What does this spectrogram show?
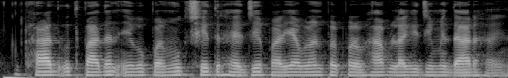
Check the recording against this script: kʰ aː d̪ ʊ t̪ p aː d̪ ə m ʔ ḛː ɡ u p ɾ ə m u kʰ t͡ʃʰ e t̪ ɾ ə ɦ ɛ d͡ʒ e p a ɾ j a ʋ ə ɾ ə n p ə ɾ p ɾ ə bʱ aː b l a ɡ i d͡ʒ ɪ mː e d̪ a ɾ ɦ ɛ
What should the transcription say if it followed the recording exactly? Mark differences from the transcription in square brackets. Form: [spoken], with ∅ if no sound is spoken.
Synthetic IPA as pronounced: kʰ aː d̪ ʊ t̪ p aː d̪ ə [n] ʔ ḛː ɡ [o] p ɾ ə m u kʰ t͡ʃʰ e t̪ ɾ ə ɦ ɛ d͡ʒ e p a ɾ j a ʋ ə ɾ ə n p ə ɾ p ɾ ə bʱ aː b l a ɡ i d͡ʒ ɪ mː e d̪ a ɾ ɦ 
